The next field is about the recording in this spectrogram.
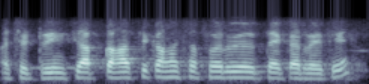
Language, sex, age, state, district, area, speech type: Hindi, male, 30-45, Madhya Pradesh, Jabalpur, urban, conversation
